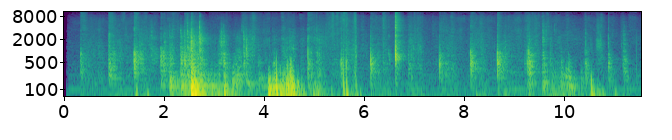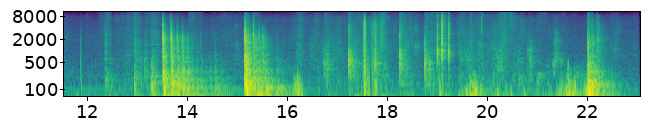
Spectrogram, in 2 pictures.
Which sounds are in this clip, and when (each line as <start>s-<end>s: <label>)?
0.3s-2.4s: footsteps
2.5s-3.5s: wardrobe or drawer
6.5s-6.7s: footsteps
6.6s-7.1s: light switch
7.6s-10.9s: light switch
13.2s-14.9s: wardrobe or drawer
15.1s-16.4s: wardrobe or drawer
16.6s-16.7s: wardrobe or drawer
18.9s-19.4s: light switch
19.0s-19.3s: footsteps
19.4s-20.9s: light switch
21.9s-22.6s: door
